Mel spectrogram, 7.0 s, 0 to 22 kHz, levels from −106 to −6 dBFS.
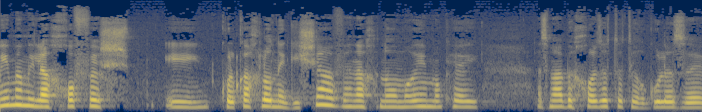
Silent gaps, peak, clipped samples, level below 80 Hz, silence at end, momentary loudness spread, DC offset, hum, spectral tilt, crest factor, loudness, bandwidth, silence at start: none; -4 dBFS; under 0.1%; -78 dBFS; 0 s; 11 LU; under 0.1%; none; -4 dB/octave; 22 dB; -26 LUFS; 18 kHz; 0 s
